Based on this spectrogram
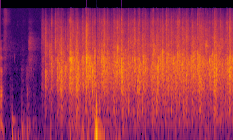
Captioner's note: audience clapping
